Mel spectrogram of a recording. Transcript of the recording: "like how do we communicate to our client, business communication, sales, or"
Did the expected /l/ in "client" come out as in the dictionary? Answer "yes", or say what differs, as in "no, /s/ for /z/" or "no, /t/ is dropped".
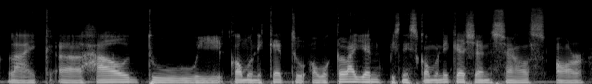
yes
